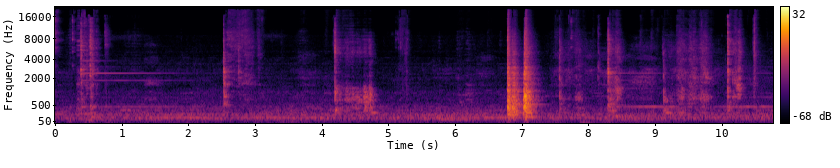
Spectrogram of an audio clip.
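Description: Soft chhana (cottage cheese) being mixed by hand for malai sondesh, quiet rubbing and squishing with a few sharper clinks of a bowl, intermittent against a faint background hum.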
